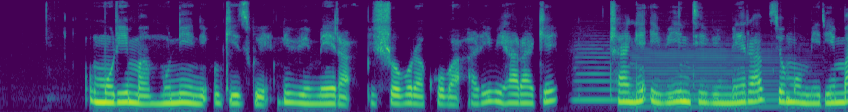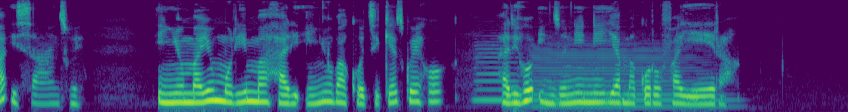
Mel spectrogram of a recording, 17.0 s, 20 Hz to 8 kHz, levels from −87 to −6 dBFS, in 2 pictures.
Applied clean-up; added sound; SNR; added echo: none; Wind instrument, woodwind instrument; 18 dB; none.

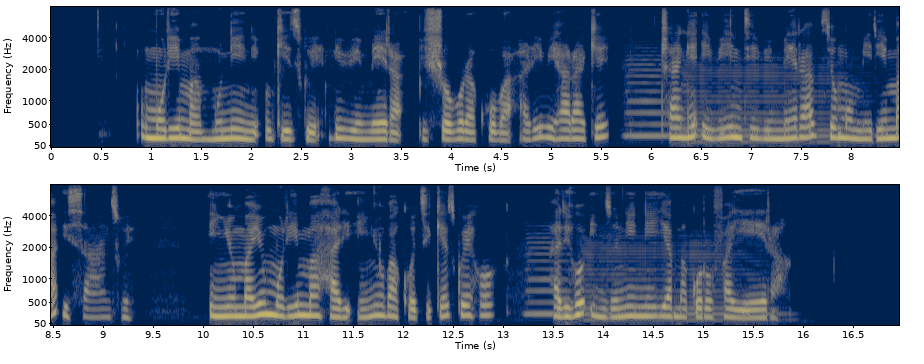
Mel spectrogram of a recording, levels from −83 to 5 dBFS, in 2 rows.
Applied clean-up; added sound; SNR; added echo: neural mask model RNNoise.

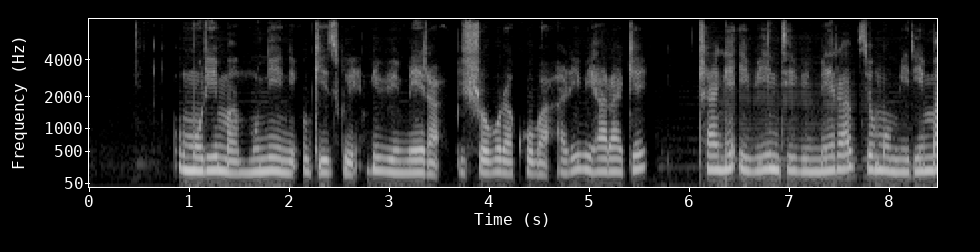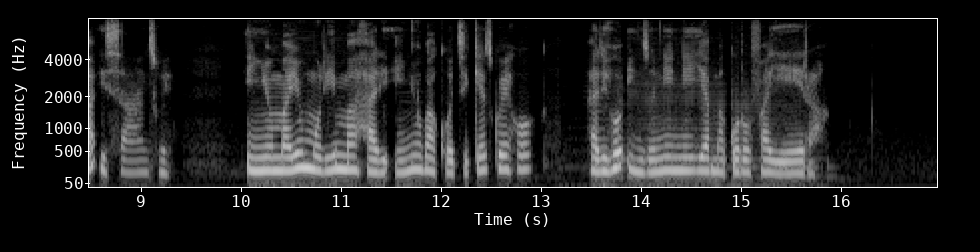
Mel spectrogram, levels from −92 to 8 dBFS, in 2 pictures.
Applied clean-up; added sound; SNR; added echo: neural separator model SepFormer DNS4.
